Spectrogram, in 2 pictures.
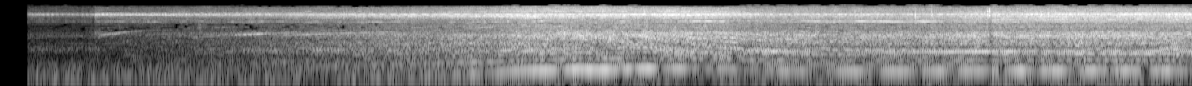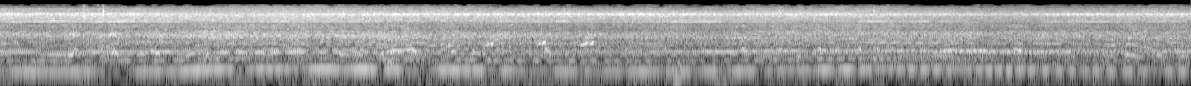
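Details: A quadcopter drone's high whining buzz rises and then holds steady with wavering motor tones, and no animal sound.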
